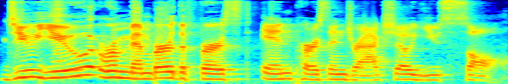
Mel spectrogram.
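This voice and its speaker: A man's voice: fairly high pitch, takes it slowly, bright, forceful tone. A man hosting an interview, playful and gushing, with sing-song intros and lots of "like". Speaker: interview host. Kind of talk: casual interview.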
